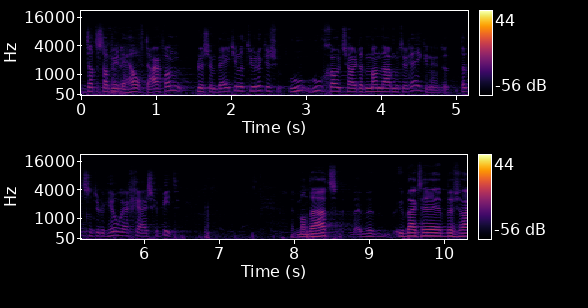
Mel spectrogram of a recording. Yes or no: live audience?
yes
